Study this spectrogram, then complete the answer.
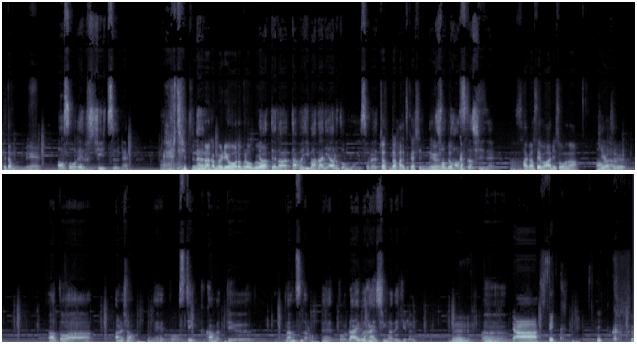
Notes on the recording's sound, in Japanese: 音声に若干の乱れがありますが内容に関しては乱れてません。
